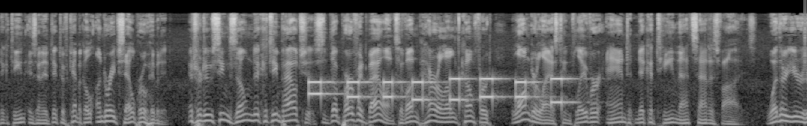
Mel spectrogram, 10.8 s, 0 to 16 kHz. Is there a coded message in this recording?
Yes: DTMF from 4.1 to 7.5 s, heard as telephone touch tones, dialled by hand, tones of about 140 ms, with room echo and speech in English. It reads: 08856983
